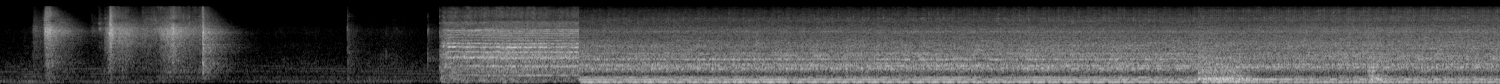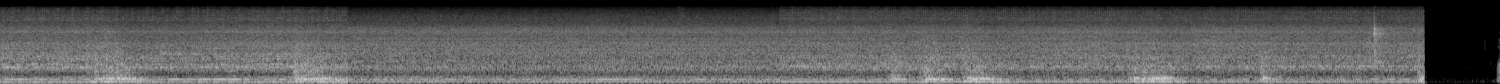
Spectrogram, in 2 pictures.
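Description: A few thumps, then the Ford F-350 pickup's engine running steadily at low speed while it is backed under a truck camper, with a few brief rises in engine speed and a small step up in pitch about two-thirds of the way in.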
